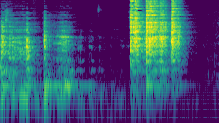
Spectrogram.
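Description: Kitchen dish handling: a plate of cut fruit set down on the counter, with one short scrape about a second and a half in.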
